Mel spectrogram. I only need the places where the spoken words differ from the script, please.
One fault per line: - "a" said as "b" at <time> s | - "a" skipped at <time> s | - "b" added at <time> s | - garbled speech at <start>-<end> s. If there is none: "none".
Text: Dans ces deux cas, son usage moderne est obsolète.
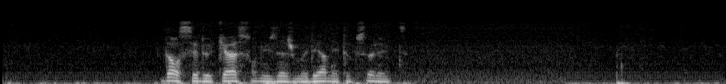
none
